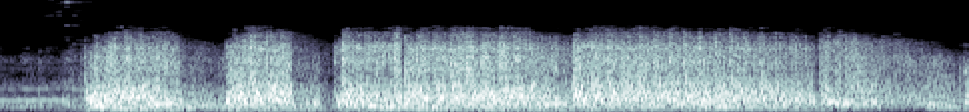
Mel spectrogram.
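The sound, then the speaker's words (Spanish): Loud machine-gun fire during street fighting: two short rapid bursts with brief pauses, then a long sustained stretch of continuous shooting that fades slightly at the end, the bursts striking around people on a rooftop terrace. No voices. “Al rato sentimos ráfagas de metralladora que daban alrededor nuestro.”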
